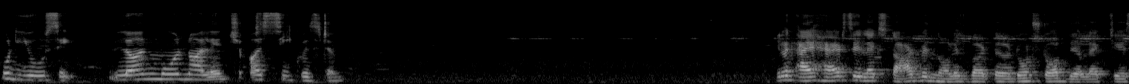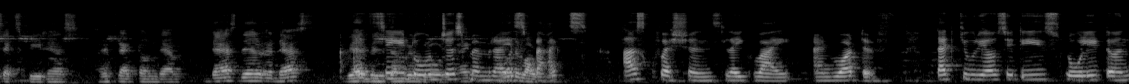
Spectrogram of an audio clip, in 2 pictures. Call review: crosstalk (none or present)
present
